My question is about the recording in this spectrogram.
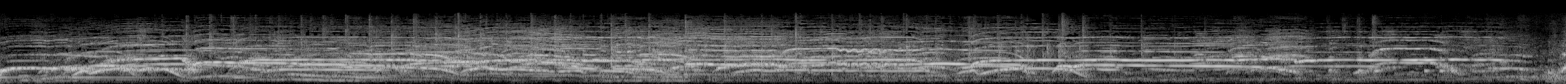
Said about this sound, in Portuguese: Queria agradecer ao rapaz da edição que colocou aplausos e gritos aí.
